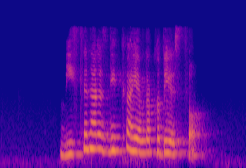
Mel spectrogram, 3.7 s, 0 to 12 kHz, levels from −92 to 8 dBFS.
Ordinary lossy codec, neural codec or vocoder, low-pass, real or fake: none; codec, 16 kHz, 1 kbps, X-Codec, HuBERT features, trained on general audio; 7.2 kHz; fake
